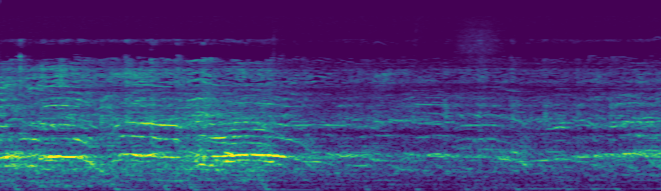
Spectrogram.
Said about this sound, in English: The whole crowd is telling him to put it on. He puts it on, and they're cheering for him.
